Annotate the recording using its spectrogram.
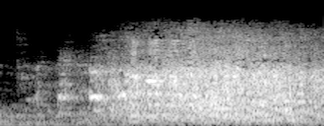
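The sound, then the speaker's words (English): A human voice imitates a duck with a loud, raspy run of quacks that starts after a brief pause and keeps going without a break, unaccompanied. “Duke, not duck.”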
